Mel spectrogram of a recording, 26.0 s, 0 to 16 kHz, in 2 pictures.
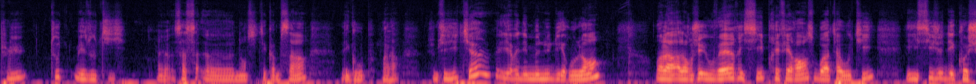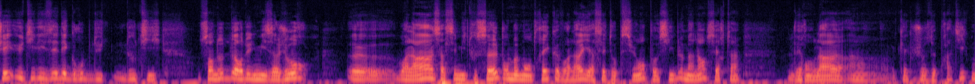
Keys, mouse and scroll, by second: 2.0 click, 3.0 click, 4.5 click, 7.3 click, 8.1 click.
